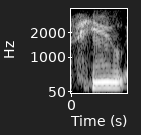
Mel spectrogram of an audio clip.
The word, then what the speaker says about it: Hugh: My name is Hugh, H-U-G-H, the last name Charlson, that's spelled T like Tom, R-A-U-L,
